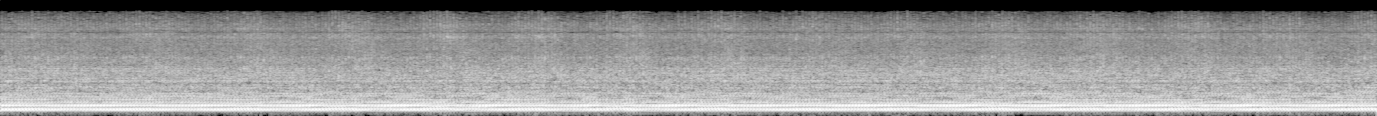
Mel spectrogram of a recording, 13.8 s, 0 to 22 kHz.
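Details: Coleman Powermate 6250 generator with a 10 hp Tecumseh engine, powering floodlights under load: steady, even drone holding constant speed, no surging, misses or knocks; runs healthy.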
